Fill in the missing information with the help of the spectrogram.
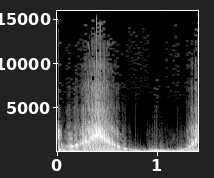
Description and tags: layered granular 06
Foley samples I recorded and then resampled in Camel Audio's Alchemy using additive and granular synthesis + further processing in Ableton Live & some external plugins.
